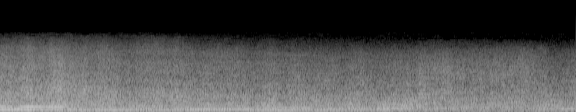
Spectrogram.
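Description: Aircraft engine drone, a steady rumble with low humming tones that slowly fades away.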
